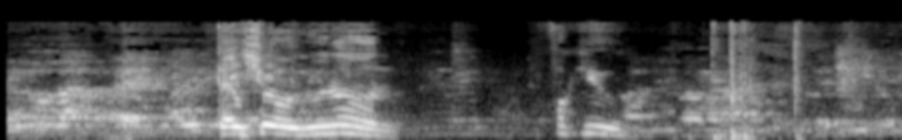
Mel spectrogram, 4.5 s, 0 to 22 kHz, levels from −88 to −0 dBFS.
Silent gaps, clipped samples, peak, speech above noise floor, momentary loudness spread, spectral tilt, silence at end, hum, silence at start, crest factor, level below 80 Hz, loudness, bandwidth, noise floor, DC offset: none; under 0.1%; 0 dBFS; 30 dB; 19 LU; -4 dB/octave; 0 s; none; 0.05 s; 14 dB; -46 dBFS; -13 LUFS; 11.5 kHz; -43 dBFS; under 0.1%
